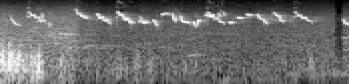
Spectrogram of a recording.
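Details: Kecial kuning, the Lombok yellow white-eye, sings a tutor song for caged birds: a steady string of high, clear slurred whistles repeated several times a second, with a soft low thump at the start.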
